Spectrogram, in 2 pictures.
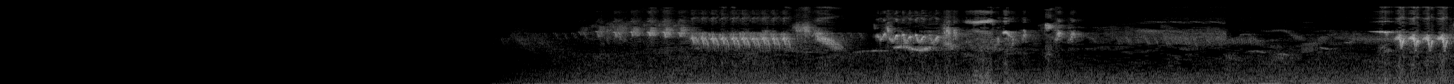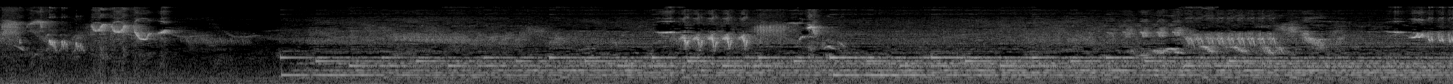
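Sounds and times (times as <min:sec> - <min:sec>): songbirds trilling and chirping: 0:05.0 - 0:29.0.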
